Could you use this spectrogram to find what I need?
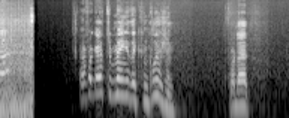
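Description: A young man talks calmly and close up inside a car.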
